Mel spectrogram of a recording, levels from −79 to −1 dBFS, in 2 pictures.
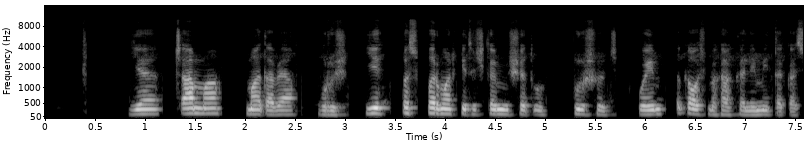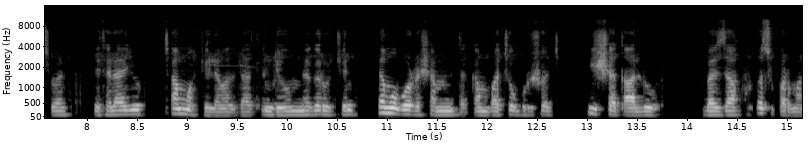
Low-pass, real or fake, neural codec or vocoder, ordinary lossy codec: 9.9 kHz; real; none; AAC, 96 kbps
